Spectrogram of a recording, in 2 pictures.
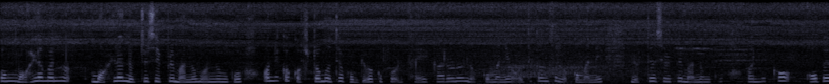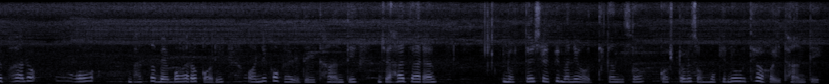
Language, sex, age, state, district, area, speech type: Odia, male, 18-30, Odisha, Koraput, urban, spontaneous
